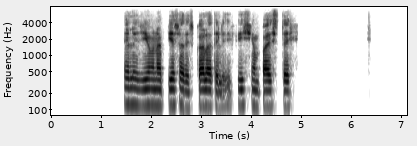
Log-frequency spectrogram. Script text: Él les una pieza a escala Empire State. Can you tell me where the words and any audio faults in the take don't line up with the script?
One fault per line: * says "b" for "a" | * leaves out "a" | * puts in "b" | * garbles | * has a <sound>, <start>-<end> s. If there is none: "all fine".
* puts in "dio"
* puts in "del edificio"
